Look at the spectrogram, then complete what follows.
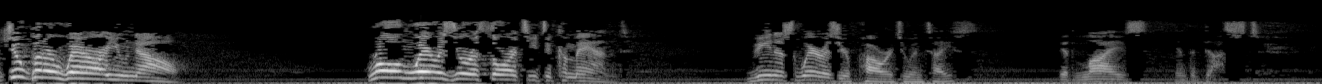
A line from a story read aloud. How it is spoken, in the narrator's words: I felt like shouting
